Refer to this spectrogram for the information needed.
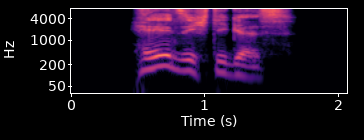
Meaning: strong/mixed nominative/accusative neuter singular of hellsichtig
- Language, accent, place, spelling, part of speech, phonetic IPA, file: German, Germany, Berlin, hellsichtiges, adjective, [ˈhɛlˌzɪçtɪɡəs], De-hellsichtiges.ogg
